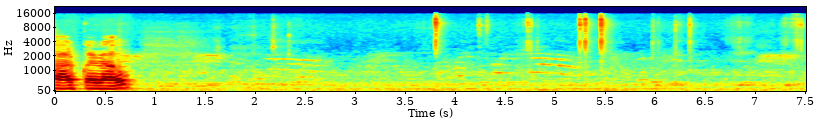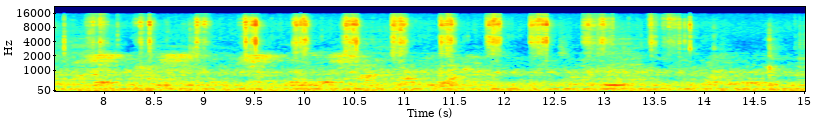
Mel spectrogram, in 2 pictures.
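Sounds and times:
pencil sharpener scraping wood: 6.8s - 14.0s.

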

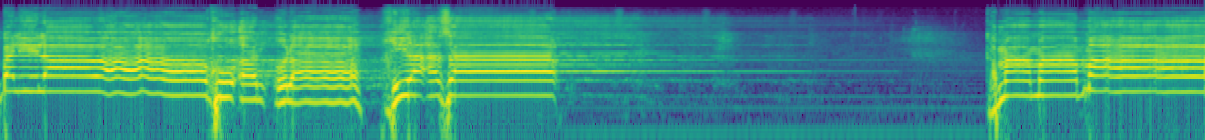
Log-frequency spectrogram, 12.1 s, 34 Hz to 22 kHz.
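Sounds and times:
man chanting into a microphone: 0.0s - 6.7s, 9.8s - 12.0s.

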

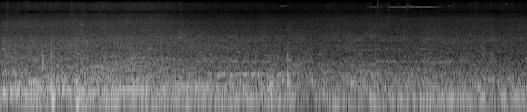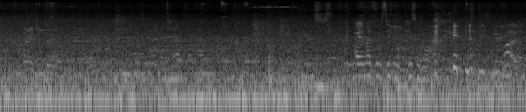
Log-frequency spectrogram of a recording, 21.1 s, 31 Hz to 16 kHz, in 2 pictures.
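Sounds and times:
low rumble of road traffic: 0.0s - 21.0s.

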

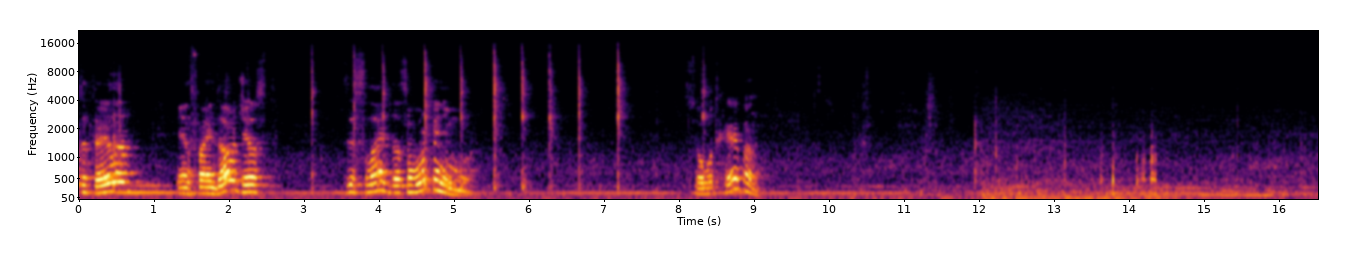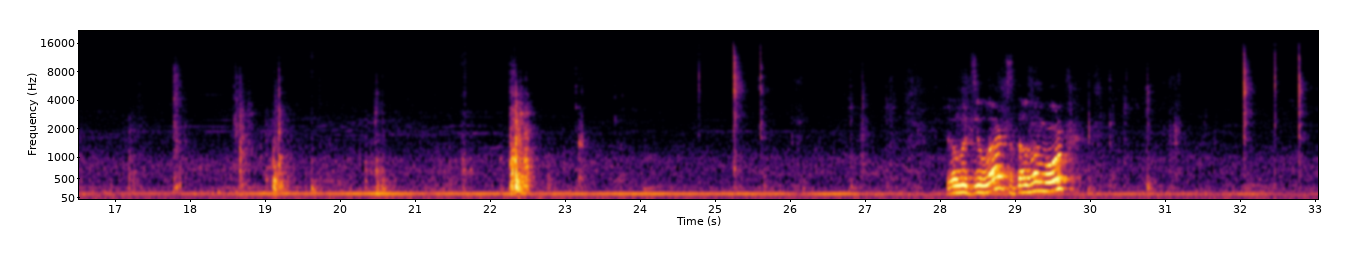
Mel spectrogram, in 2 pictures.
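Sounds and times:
steady low hum: 0.0s - 3.7s, 9.1s - 26.8s.

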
